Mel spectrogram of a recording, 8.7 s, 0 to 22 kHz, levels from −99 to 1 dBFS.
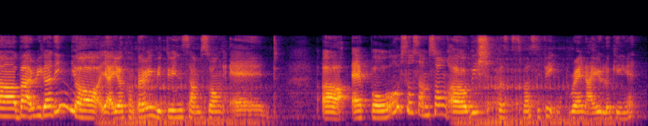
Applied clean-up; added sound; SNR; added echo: none; Growling; 19 dB; reverberation time 0.2 s.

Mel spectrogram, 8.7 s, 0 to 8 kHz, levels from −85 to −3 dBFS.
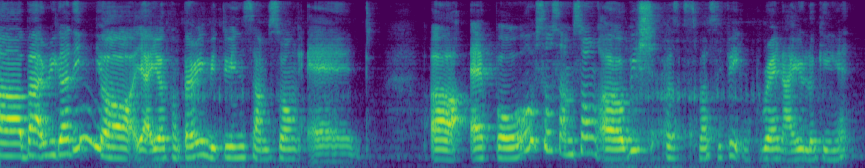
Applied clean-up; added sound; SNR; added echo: neural separator model SepFormer DNS4.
